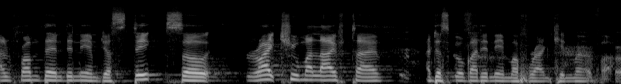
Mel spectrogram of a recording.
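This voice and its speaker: A woman speaks with a Jamaican accent in a fairly low pitch. Her pace is moderate and her pitch varies in an ordinary way. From Jamaica, Kingston. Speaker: radio DJ. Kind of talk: interview.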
